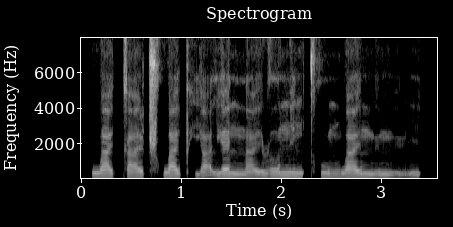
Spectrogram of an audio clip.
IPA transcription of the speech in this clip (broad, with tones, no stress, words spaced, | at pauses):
wa˧˥ɪ̯ ka˧˥ɪ̯ʈ͡ʂʰwa˥ɪ̯pʰjä̰˨˩ ljɛ˥˩n n̪a˧˥ɪ̯ɻɤ˥n̪i˥˧n kʰu˥˩mwa˥ɪ̯ my˧˥my̰˨˩˦n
